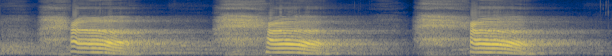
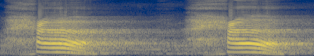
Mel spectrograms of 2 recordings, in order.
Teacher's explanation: ہا میں بچوں ایک ہوا جو ہے وہ ہمارے حلق سے باہر نکلتی ہے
